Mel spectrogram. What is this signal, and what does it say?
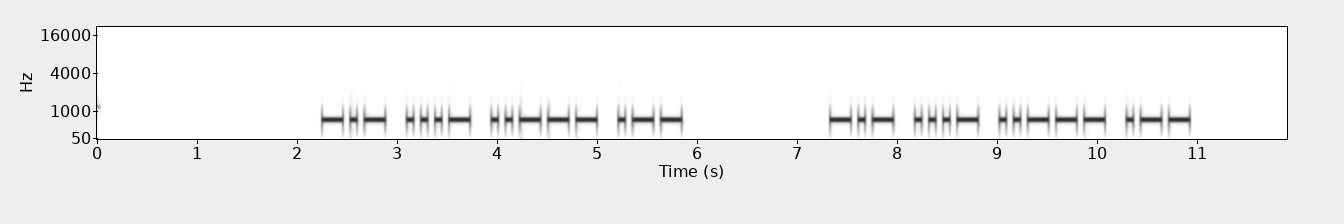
Morse code, heard as a keyed tone, about 17 wpm, 700 Hz. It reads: KV2W KV2W
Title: USA Call Signs - 4 Characters - Repeated 2x - 17wpm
